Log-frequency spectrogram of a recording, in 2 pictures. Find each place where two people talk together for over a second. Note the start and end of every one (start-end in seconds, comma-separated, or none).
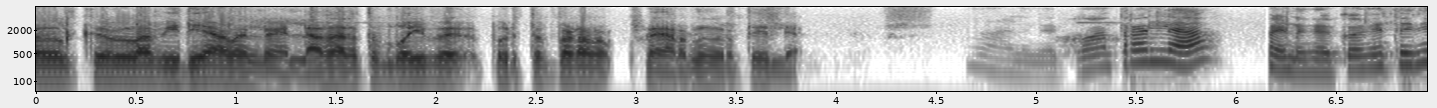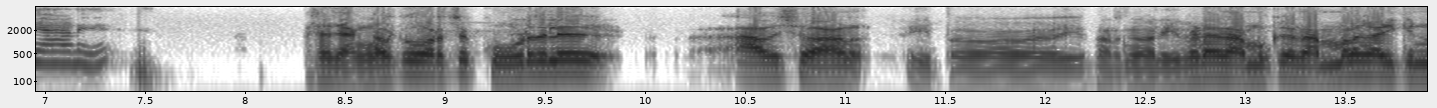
none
